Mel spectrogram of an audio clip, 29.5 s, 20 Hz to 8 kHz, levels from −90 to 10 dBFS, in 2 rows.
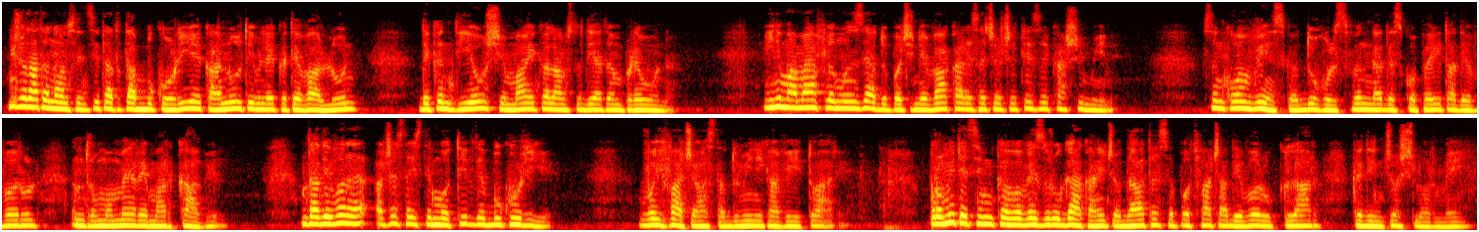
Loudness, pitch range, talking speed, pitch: -14 LUFS, 140-170 Hz, 135 wpm, 150 Hz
